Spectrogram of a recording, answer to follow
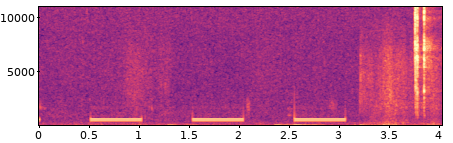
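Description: Telephone busy signal heard through a phone handset: a two-tone beep that sounds for half a second and stops for half a second, three times. The line is engaged, so the call does not go through.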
